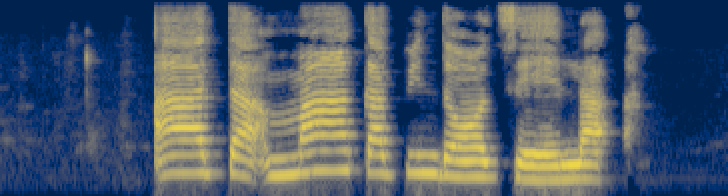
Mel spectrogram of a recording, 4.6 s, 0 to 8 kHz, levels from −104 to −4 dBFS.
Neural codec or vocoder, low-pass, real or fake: none; 7.2 kHz; real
